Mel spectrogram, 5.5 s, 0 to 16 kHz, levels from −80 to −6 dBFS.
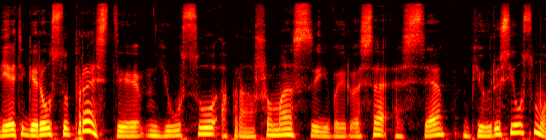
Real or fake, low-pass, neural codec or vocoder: real; 14.4 kHz; none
